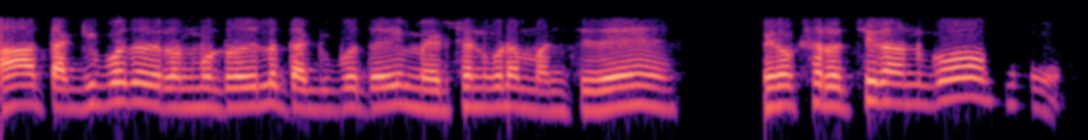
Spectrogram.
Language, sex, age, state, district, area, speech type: Telugu, male, 18-30, Telangana, Hyderabad, urban, conversation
